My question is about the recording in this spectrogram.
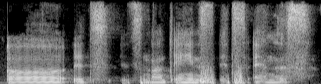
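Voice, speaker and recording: A man from Algeria calling in to a show, excited and halting, with many fillers, on dull lo-fi call audio. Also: on the low side, vocal fry, husky, no room sound. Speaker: caller. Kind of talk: call-in conversation.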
